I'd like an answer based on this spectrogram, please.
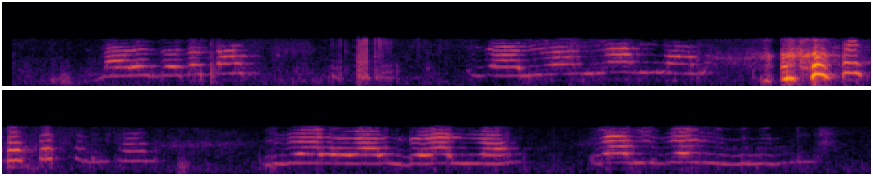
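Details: Ally Davianna, a pet cat, makes funny noises indoors while her gums are rubbed: drawn-out, wavering, nasal vocal bursts with a rough crackling moment midway.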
